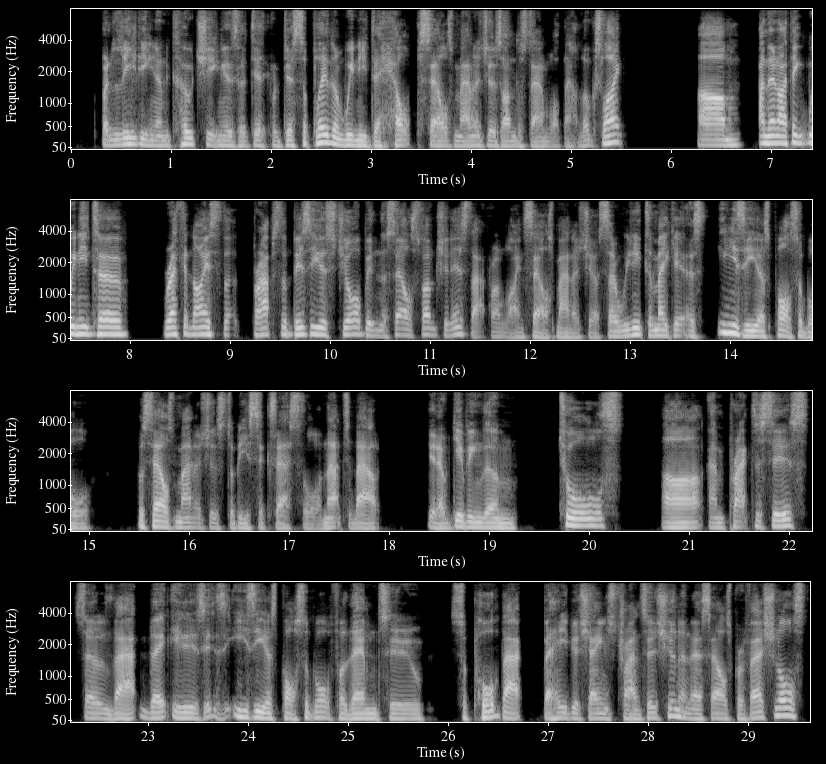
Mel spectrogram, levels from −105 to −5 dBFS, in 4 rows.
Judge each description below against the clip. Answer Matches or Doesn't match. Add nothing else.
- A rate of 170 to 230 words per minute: Matches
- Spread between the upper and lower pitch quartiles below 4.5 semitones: Doesn't match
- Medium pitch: Doesn't match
